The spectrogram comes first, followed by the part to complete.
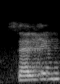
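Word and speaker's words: salient: सैलिएंट पढ़ना, साइलेंट नहीं पढ़ना।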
